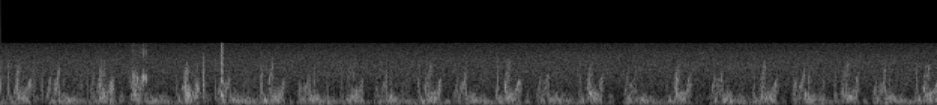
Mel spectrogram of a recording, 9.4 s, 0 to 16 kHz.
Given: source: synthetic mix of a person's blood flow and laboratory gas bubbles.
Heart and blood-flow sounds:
Doppler ultrasound of blood flow; precordium
1.27-1.48 s: bubbles
2.18-2.25 s: bubbles
From the record:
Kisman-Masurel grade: 123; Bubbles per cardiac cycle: 1 to 2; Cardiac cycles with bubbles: 10 to 50%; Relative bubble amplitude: loud (0.450 to 0.775); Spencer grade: 2 (many but less than half of the cardiac periods contain bubble signals, singularly or in groups); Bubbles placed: anywhere in the cardiac cycle

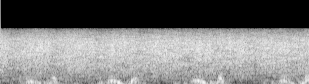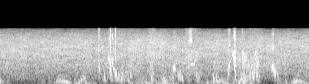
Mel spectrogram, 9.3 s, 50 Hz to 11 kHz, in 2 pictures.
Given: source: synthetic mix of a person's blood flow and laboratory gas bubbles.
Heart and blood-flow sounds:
Doppler ultrasound of blood flow; precordium
6.09-6.63 s: bubbles
6.86-6.96 s: bubbles
7.05-7.14 s: bubbles
7.16-7.66 s: bubbles
7.81-7.93 s: bubbles
8.02-8.56 s: bubbles
8.68-8.85 s: bubbles
From the record:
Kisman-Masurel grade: 223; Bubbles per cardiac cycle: several, 3 to 8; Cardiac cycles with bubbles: 10 to 50%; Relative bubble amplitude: loud (0.450 to 0.775); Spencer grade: 2 (many but less than half of the cardiac periods contain bubble signals, singularly or in groups); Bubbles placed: anywhere in the cardiac cycle

